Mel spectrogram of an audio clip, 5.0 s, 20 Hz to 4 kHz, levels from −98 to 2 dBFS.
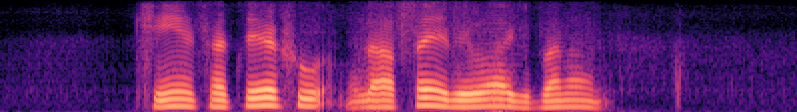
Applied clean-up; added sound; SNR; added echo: neural separator model SepFormer WHAM!.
